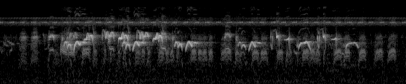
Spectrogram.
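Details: Sooty-headed bulbul, a fighting bird, recorded while being lured to challenge a rival: dense run of bright, bubbling chirps and short slurred whistles, many rising then falling, over a constant high droning hum.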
